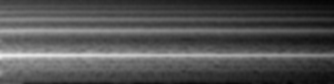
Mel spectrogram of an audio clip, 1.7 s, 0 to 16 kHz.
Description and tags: The Future Retro 777 is an analog bassline machine with a nice integrated sequencer. It has flexible routing possibilities and two oscillators, so it is also possible to experiment and create some drum sounds. Here are some.
analog, fr-777, futureretro, hihat, oh, open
